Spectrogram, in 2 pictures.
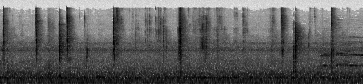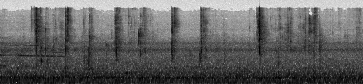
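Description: Close-miked eating of braised pork ribs and rice by hand: wet chewing and mouth clicks and lip smacks at an irregular pace, over a steady low room hum.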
